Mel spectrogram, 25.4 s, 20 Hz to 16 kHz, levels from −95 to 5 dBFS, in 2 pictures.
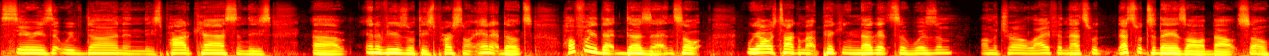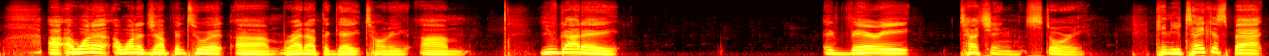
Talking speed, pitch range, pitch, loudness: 175 wpm, 140-175 Hz, 155 Hz, -17 LUFS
